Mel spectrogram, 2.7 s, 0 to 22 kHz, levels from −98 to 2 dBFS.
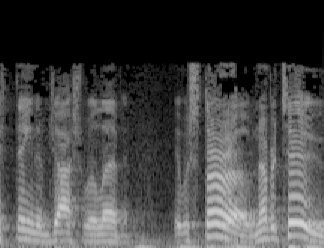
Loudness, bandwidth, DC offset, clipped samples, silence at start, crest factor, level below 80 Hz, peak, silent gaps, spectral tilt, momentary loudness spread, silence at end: -24 LUFS; 8 kHz; under 0.1%; under 0.1%; 0 s; 18 dB; -46 dBFS; -6 dBFS; none; -4.5 dB/octave; 13 LU; 0 s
